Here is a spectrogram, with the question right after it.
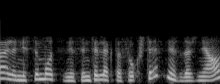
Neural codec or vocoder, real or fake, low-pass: codec, 16 kHz in and 24 kHz out, 1 kbps, XY-Tokenizer; fake; 7.2 kHz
